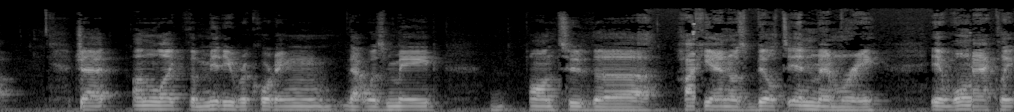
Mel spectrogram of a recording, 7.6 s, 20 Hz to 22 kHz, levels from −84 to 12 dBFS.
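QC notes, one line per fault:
Throughout: MP3 compression, likely the cause of the watery, swirly treble and smeared attacks, which fits a low 64 kbps encode. It differs from pre-emphasis because the top end is thinned and unstable rather than boosted.
0.59–0.63 s, 5.17–5.22 s, 7.26–7.30 s: damaged data in a compressed stream. Each brief chirp or blip, about 40 ms long, comes from the decoder losing frame sync on corrupt bytes and skipping ahead. Unlike the steady codec swirl, these are isolated events.
4.78 s to the end: pre-emphasis left on. The treble boost was never undone, leaving highs about 13 dB hot at 10 kHz relative to 1 kHz, fitting a 75 µs FM curve. The sound turns thin and sibilant, which differs from the codec's dulled top.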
